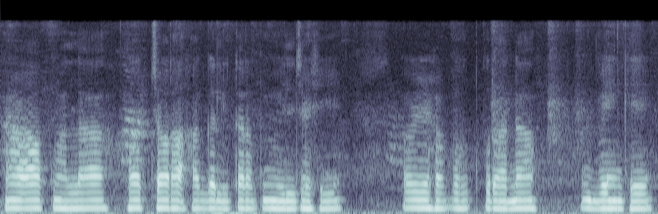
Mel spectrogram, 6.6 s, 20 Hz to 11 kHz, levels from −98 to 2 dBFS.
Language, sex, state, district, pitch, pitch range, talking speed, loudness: Chhattisgarhi, male, Chhattisgarh, Rajnandgaon, 120 Hz, 115-120 Hz, 135 wpm, -14 LUFS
